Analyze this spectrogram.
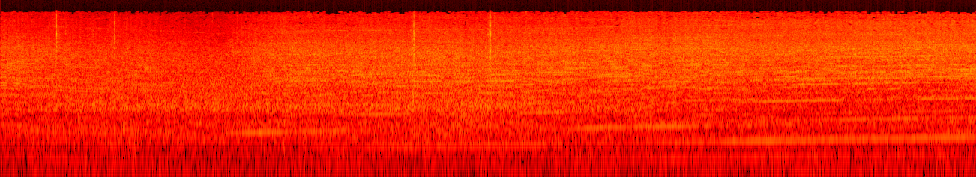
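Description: A race car engine roars steadily at high speed, its pitch slowly rising.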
